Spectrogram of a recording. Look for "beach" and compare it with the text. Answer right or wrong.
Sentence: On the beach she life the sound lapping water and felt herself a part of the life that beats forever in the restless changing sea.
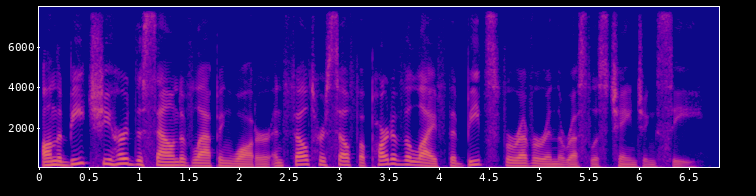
right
